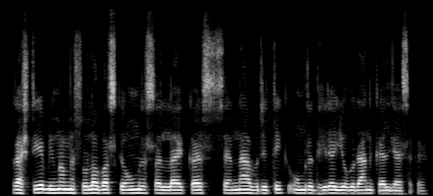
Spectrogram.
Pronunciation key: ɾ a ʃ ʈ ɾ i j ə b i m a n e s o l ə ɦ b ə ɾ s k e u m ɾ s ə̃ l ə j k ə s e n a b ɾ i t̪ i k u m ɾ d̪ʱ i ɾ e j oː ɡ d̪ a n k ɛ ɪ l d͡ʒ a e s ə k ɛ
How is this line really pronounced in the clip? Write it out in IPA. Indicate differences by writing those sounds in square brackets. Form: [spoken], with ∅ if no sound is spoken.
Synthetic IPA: ɾ a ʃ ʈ ɾ i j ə b i m a [m] e s o l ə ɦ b ə ɾ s k e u m ɾ s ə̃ l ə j k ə s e n a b ɾ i t̪ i k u m ɾ d̪ʱ i ɾ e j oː ɡ d̪ a n k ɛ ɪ l d͡ʒ a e s ə k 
